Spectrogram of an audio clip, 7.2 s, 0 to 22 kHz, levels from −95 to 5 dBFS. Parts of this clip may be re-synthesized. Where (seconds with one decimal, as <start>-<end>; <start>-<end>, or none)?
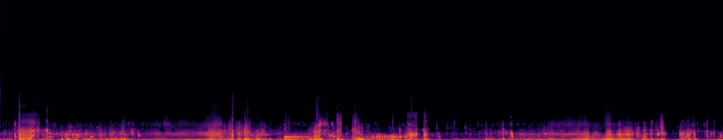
1.5-2.2; 5.5-6.2

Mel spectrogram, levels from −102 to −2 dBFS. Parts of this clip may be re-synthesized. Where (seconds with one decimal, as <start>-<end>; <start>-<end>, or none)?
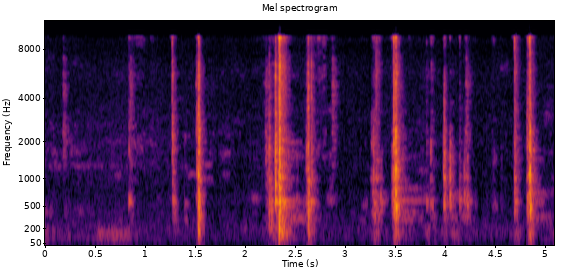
2.1-4.3

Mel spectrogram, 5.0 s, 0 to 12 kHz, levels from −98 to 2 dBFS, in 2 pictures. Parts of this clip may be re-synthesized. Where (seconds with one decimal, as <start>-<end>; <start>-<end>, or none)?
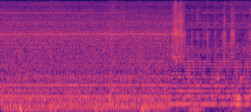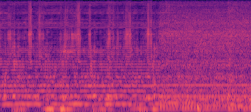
1.7-4.1

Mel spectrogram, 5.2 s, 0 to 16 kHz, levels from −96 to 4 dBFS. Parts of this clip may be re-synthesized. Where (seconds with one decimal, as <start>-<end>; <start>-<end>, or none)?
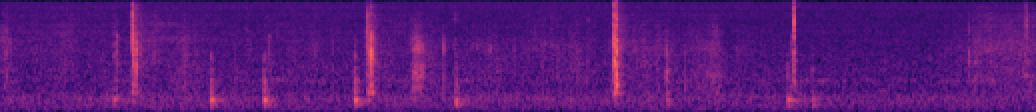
0.0-2.0; 3.0-5.2

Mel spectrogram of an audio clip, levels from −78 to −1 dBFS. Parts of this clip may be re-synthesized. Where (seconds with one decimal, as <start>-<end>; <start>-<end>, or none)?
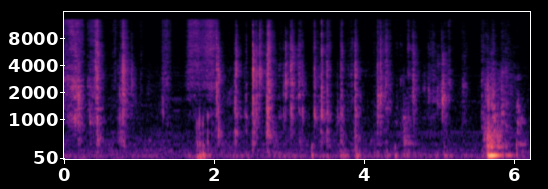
none

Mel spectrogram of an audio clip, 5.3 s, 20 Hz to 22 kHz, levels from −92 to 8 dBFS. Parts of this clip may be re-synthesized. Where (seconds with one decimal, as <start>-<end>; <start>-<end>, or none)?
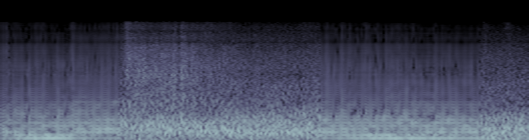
0.0-1.2; 3.2-4.8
